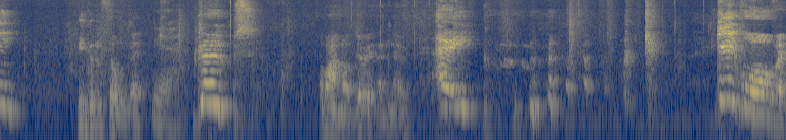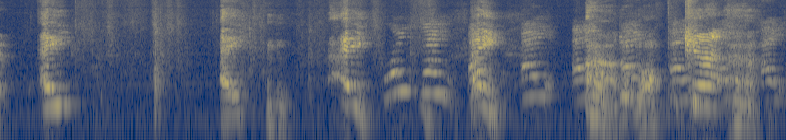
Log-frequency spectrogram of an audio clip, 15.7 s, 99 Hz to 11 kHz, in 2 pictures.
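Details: Vocal tics in a 46-year-old man with Tourette syndrome; a small motor tic developed into full-blown Tourette syndrome after trauma in March 2009, later progressing to loud outbursts of inappropriate language.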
